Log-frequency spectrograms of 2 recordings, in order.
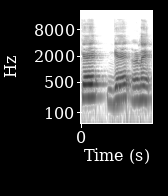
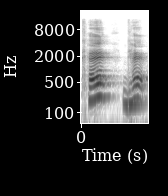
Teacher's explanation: प्रत्येक वर्ग का हमने पहला, तीसरा, पांचवा वर्ण लिया, तो प्रत्येक वर्ग का दूसरा और चौथा वर्ण, अर्थात ये दूसरा और चौथा वर्ण महाप्राण वर्ण कहलाते हैं। क्योंकि कै, गे, णे आदि को बोलते समय कम श्वास का प्रयोग करना पड़ रहा है, जबकि ख, घ आदि के उच्चारण में अधिक श्वास का प्रयोग होता है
